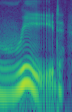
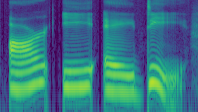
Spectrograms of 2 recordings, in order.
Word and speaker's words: read: But, in the past tense, we say read, which sounds exactly like the color red.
